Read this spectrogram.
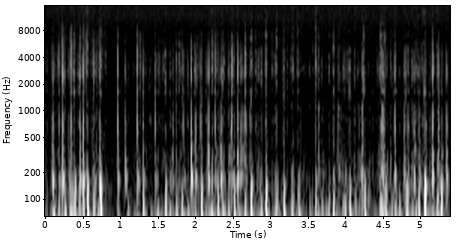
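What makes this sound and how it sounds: A brown leather Wilson American football with white laces, hollow and inflated, is held close to the microphone and scratched and tapped with long metal claw nails and fingertips. Rapid, closely spaced taps and scratches give dull, boomy thumps with a deep hollow resonance and faint bright clicking on top.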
